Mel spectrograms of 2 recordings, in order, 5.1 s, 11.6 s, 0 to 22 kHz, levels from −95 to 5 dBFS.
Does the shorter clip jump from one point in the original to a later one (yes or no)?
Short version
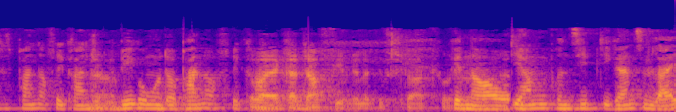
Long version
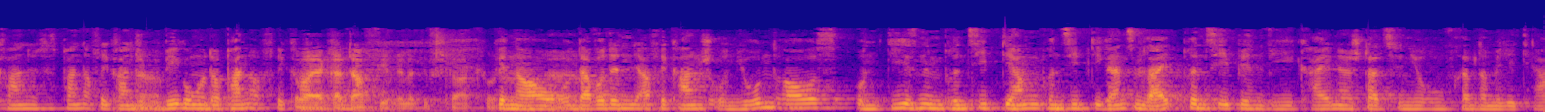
yes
